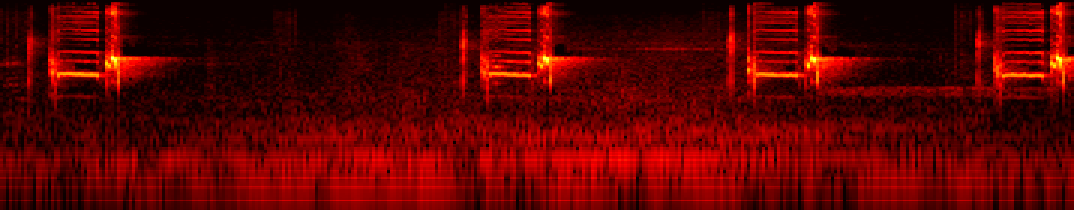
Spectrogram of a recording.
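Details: Bar-winged prinia singing lively for a bird-training recording: four buzzy phrases, each a sharp click, a flat nasal buzz, then a bright high note trailing downward, repeated roughly every two seconds over a faint low hum.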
